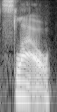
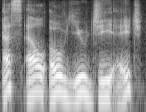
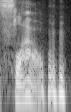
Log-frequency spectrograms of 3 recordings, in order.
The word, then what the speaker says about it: Slough: it's spelled s o s l o u GH and so I was like it's Slough right because I was thinking like tough so it's it's it's Slough but apparently it's called slow tell's names after underwear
